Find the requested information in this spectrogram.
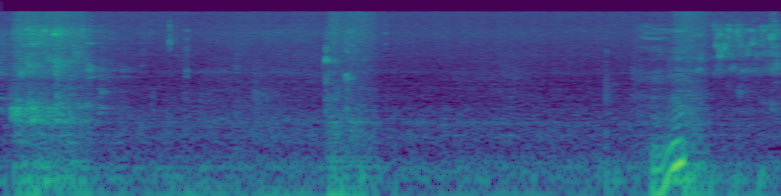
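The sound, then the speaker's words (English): Faint peanut butter whiskey being poured into a glass away from the microphone, with a short gurgling glug near the end and a few soft clinks and rustles before it. No one speaks. “Oh, I forgot to pour near the microphone.”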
